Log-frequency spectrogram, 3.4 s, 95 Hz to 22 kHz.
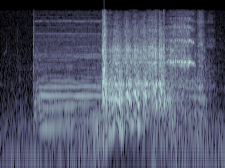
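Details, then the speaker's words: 1974 BMW 520, manual with carbs and points, with an intermittent no-crank from the key: the starter whirs steadily, then the engine catches and fires; it suddenly cranks normally now, cause of the intermittent fault still unknown. "down that cable and yet it won't start and if I can short it to start it"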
